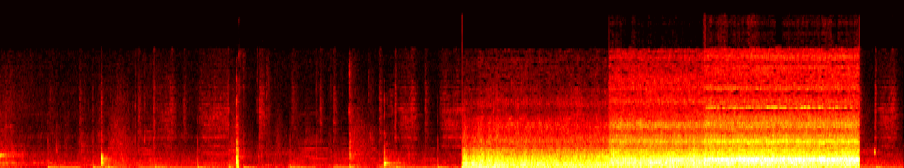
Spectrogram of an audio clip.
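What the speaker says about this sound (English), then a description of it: "and then we'll add it to the blender." A blender whirs in a kitchen during a cooking demonstration with coconut milk, starting abruptly after a few soft knocks and clatters, then a loud, steady motor whine that holds for about four seconds and cuts off sharply.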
